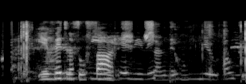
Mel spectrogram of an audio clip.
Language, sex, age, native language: Icelandic, male, 11, Icelandic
